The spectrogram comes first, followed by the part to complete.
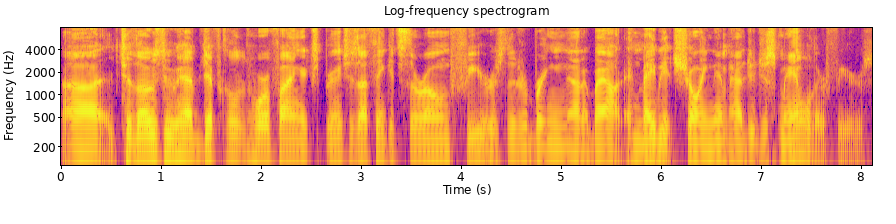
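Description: This man speaks at a medium pitch and a fairly quick pace, with ordinary pitch variation and hardly any pauses. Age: 60s. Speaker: psychic medium and musician. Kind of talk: interview.

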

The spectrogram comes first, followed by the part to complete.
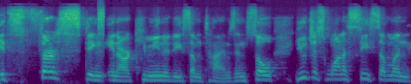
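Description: A man with a normal speaking voice, lively intonation and a moderate pace, on a very clean recording with a silent background. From Canada, Toronto. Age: 40s. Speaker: minister. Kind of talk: casual interview.

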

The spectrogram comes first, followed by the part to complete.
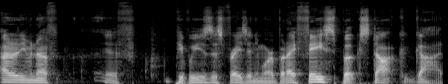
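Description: With an American accent, a man speaks in a bright, sharp tone with vocal fry and very wide pitch swings. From Colorado (Fort Collins). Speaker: podcast co-host. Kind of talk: casual chat.

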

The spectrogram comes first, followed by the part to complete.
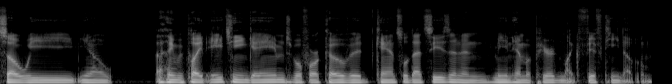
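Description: The voice has a dark, mellow tone and a slight Southern US accent, delivered in a monotone, flat way at a fairly quick pace. The recording is very clean, with a silent background. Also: man, fairly low pitch for a man. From Virginia. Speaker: rookie baseball pitcher. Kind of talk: casual interview.

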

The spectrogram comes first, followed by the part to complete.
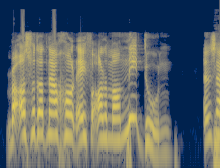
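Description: A woman speaks in a dry, close sound that has no echo. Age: 30s. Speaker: game narrator. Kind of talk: casual chat.

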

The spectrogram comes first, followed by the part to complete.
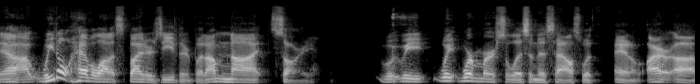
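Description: Bright, sharp tone from a man at medium pitch, lively intonation, and a very clean recording with a silent background. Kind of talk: casual sports talk podcast. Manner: fast talker, gets excited.

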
